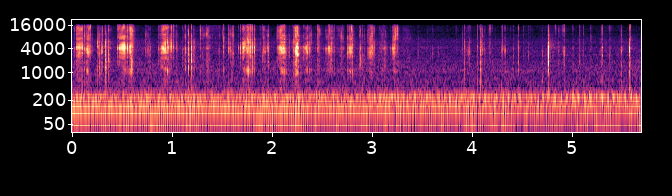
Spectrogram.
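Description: Fingernails flick quickly across the teeth of a red plastic wide-tooth comb, giving a rapid, irregular run of bright, short clicks. A steady low hum sits underneath throughout, and the level stays even from start to finish.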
